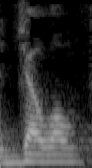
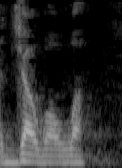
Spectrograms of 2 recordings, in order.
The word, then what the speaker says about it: Joel: My name takes on more syllables the farther south I go. It goes from Joel to Joel to Joel. Okay, so that's how I know how deep I am in the heart of Texas, is how many syllables my name has.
